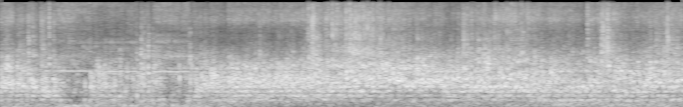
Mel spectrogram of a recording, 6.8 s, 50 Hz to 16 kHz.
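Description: Suzuki GS150 motorcycle's single-cylinder four-stroke engine running flat out at about 100 km/h, mixed with a steady rush of wind on the microphone.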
